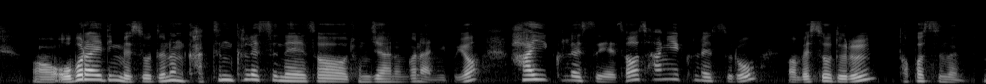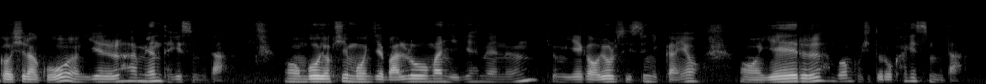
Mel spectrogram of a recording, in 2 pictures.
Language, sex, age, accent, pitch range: Korean, male, 20-39, native, 125-190 Hz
